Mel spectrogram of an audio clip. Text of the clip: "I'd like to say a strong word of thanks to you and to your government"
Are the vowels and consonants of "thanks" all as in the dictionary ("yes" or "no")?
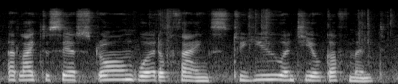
yes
